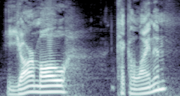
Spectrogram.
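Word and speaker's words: Jarmo Kekäläinen: The next one on the list is Columbus Blue Jackets GM Jarmo Kekalainen.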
